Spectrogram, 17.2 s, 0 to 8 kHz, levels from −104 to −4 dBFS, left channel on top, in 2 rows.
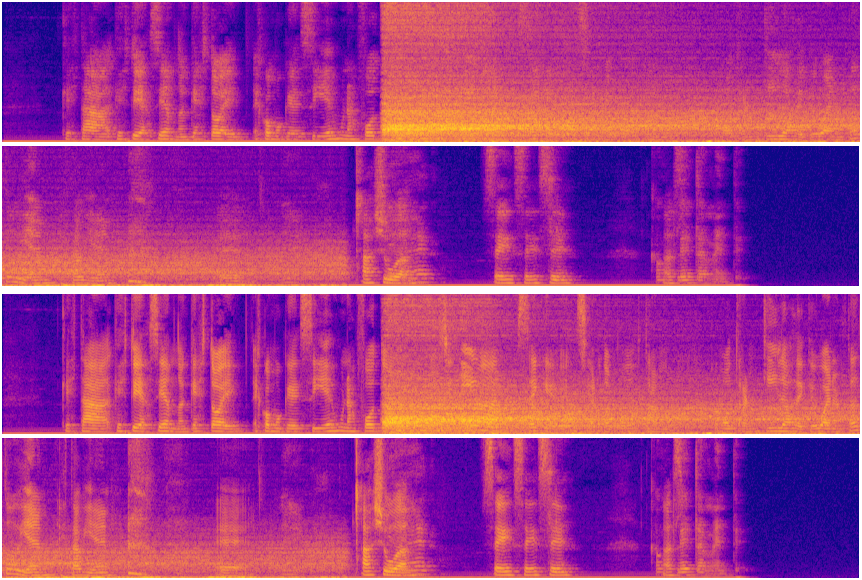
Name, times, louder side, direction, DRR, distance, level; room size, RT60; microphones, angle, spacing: voice 1, 0.6-6.7 7.1-10.4 10.7-11.1 12.1-12.8 13.4-14.3 15.2-15.5, right 3 dB, 60° right, 0.4 m, -30 dB
sound 1, 3.8-12.0, left 1 dB, 40° left, 0.8 m, -22 dB
voice 2, 11.3-11.8 12.4-12.8 14.0-14.2 15.1-15.9, right 3 dB, 85° right, 0.8 m, -38 dB
3.7 x 2.2 x 2.6 m
head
